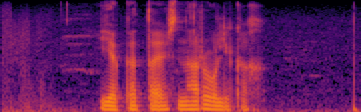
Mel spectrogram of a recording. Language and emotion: Russian, neutral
